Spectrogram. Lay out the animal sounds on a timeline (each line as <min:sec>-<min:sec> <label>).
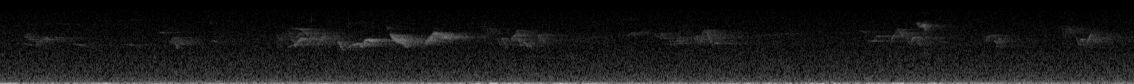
0:00.0-0:11.3 Blue-headed Vireo (Vireo solitarius)
0:00.1-0:01.5 Tufted Titmouse (Baeolophus bicolor)
0:02.7-0:05.6 Scarlet Tanager (Piranga olivacea)
0:06.3-0:08.0 Eastern Wood-Pewee (Contopus virens)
